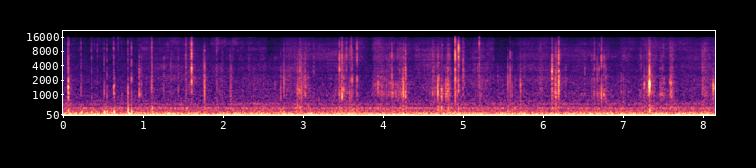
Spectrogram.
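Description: Fingertips and short nails of both hands tap and rub across an open binder page of clear plastic pocket sleeves holding cardboard hockey cards, the page lying flat on the binder. Quiet, bright plastic crinkles and short sharp ticks scatter throughout over a steady low hum.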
